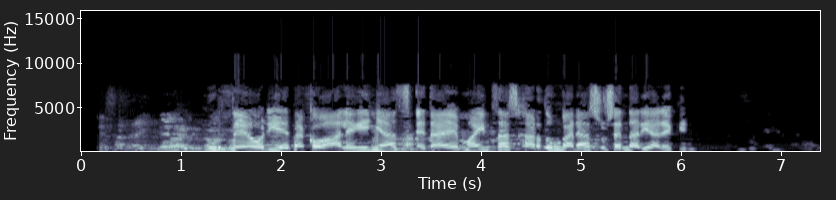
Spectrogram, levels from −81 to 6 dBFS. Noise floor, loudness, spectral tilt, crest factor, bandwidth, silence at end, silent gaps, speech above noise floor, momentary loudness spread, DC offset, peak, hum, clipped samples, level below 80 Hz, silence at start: -52 dBFS; -12 LUFS; -2 dB/octave; 14 dB; 8 kHz; 1.25 s; none; 40 dB; 11 LU; under 0.1%; 0 dBFS; none; under 0.1%; -60 dBFS; 0.2 s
